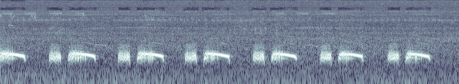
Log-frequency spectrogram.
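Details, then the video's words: Spotted dove used as a trapping decoy, calling a steady repeated coo phrase, a short note followed by a longer falling one, about once a second throughout, over faint background hiss. "Sound Of Spotted Dove is so good"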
